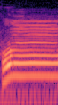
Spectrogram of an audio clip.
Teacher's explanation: Mim ini mesti balik ke makhraj mim masa dengung dia. Hum mi panjangkan dengung masa sebut mim.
